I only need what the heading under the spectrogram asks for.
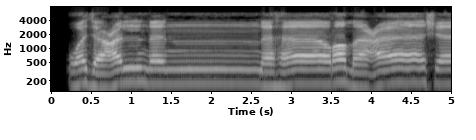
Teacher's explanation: نہارا ہا کے بعد الف لمبا کریں گے را کو موٹا کرنا ہے را کو لمبا نہیں کرنا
